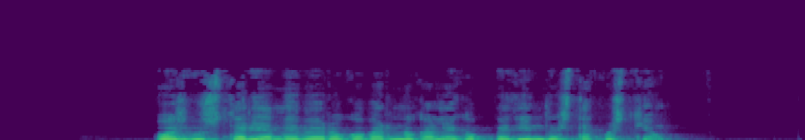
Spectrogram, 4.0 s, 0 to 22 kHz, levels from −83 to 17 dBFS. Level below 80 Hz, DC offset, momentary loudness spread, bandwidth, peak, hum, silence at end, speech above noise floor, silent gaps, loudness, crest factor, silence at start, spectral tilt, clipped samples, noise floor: -54 dBFS; under 0.1%; 9 LU; 11.5 kHz; 0 dBFS; none; 0.7 s; 55 dB; none; -19 LUFS; 20 dB; 0.8 s; -7.5 dB/octave; under 0.1%; -73 dBFS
